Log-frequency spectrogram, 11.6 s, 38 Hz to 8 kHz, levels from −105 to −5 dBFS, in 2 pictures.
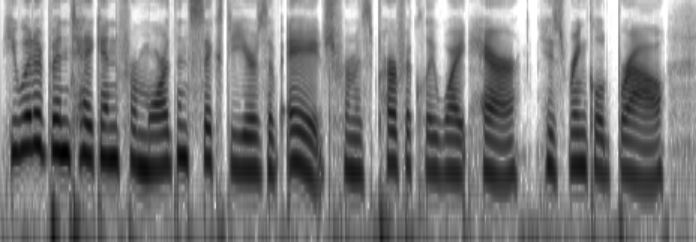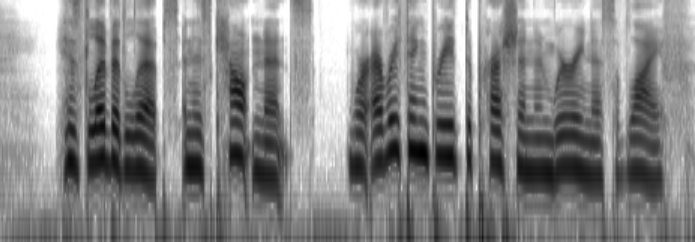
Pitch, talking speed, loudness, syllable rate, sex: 205 Hz, 175 wpm, -20 LUFS, 5.3 syllables/s, female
